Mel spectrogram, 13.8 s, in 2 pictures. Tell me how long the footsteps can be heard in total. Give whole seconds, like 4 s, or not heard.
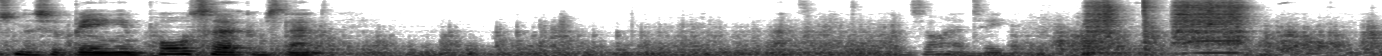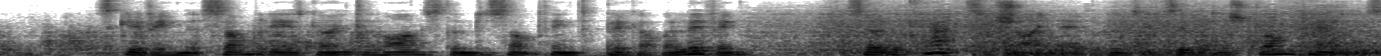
not heard.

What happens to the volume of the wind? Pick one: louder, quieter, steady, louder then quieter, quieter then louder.
louder.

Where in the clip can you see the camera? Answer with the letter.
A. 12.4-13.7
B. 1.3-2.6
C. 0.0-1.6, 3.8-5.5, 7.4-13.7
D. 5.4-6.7
D.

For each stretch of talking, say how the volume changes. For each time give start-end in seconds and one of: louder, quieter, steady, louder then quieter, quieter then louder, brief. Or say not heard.
0.0-1.6 brief
3.8-5.5 brief
7.4-13.7 steady.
